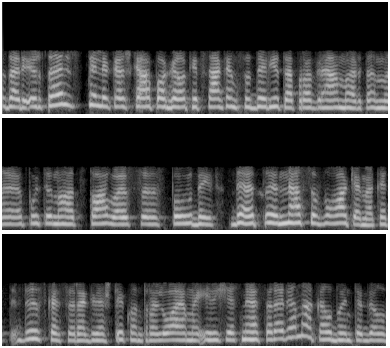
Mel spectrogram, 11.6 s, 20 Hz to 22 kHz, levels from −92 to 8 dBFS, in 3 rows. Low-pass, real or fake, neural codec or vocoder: 3.6 kHz; fake; codec, 24 kHz, 3 kbps, HILCodec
